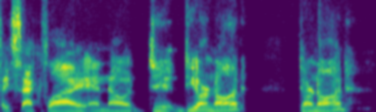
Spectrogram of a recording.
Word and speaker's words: d'Arnaud: sack fly, and now Darnaud. It's like one of the Musketeers. This guy's name. D'Arnaud. D'Artagnan. D'Arnaud. D'Artagnan. Yeah, I know how to say. So the last D is silent.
